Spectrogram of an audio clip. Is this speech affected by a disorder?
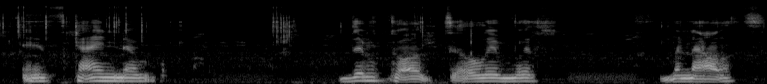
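Yes: muscular dystrophy.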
